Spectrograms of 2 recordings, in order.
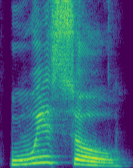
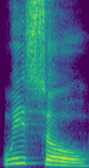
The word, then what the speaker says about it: whistle: Whistle. Whistle. Não tem esse T aqui.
